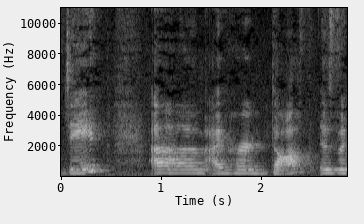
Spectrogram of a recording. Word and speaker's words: daith: I've heard it pronounced Daith and I've heard it pronounced Daith.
